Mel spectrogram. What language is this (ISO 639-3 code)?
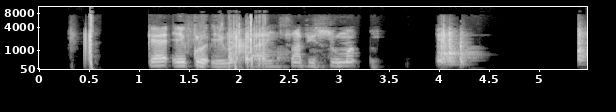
bci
